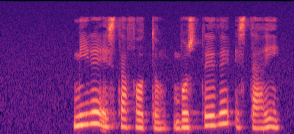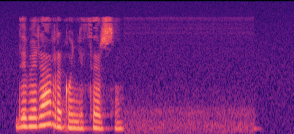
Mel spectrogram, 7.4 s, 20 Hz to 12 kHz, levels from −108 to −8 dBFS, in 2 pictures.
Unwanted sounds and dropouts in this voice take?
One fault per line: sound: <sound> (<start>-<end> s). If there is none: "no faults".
no faults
